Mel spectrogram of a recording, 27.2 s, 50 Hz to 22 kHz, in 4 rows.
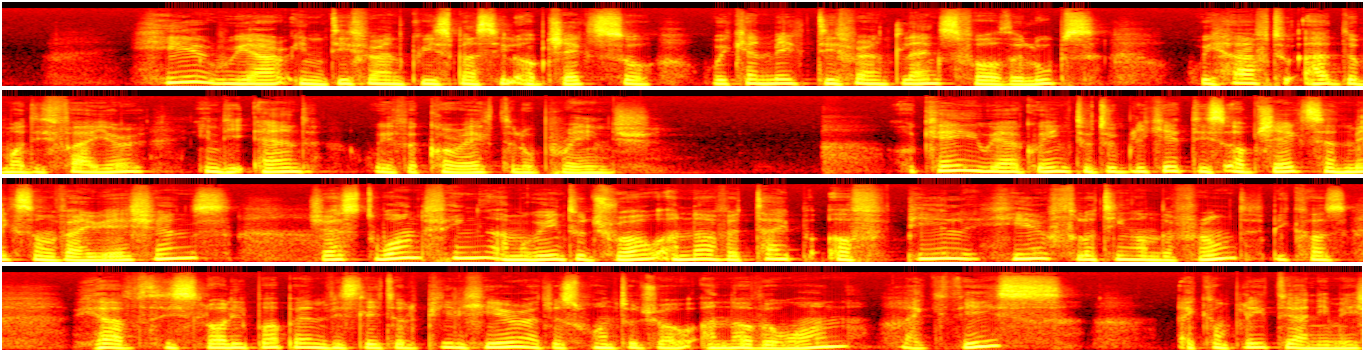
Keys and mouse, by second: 0.0-2.3 typing, 0.3 click, 0.5 click, 0.8 click, 0.8 shift+middle click, 1.2 click, 1.8 click, 1.9 click, 2.2 click, 2.5 click, 3.0 Down, 3.1 click, 3.2 Up, 3.2 click, 3.5 click, 3.8 click, 3.9 z, 4.0 click, 4.1 z, 4.3 click, 4.5 click, 4.8 click, 4.9 z, 5.1 click, 5.5 click, 5.8 click, 6.0 click, 6.4 click, 6.7 click, 6.8 z, 6.9 s, 7.1-10.0 drag, 10.1-13.5 drag, 13.5 space, 15.8 space, 18.8 click, 19.4 z, 19.5 click, 19.8 z, 19.9 click, 20.5 click, 20.7 click, 22.0 click, 22.9-24.5 drag, 24.5 KP_3, 25.0 s, 25.2 g, 25.5 g, 25.7 click, 25.9 Left, 26.2 click, 26.5 click, 27.1 space.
